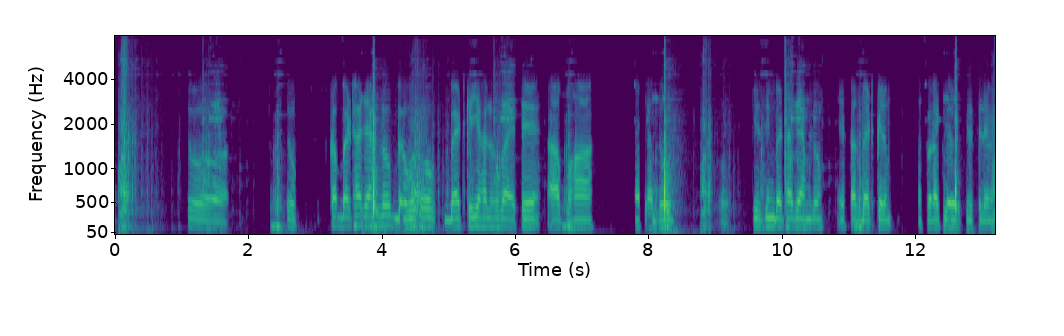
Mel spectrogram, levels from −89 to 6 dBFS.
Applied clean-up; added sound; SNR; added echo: neural mask model RNNoise.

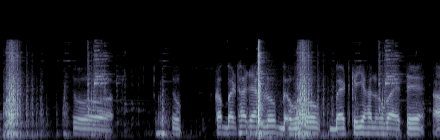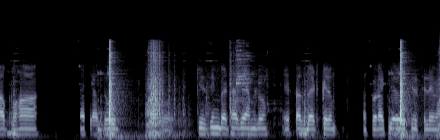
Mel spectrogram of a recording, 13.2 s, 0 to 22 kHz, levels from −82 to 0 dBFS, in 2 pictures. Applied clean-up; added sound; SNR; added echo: none; Chink, clink; -1 dB; none.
